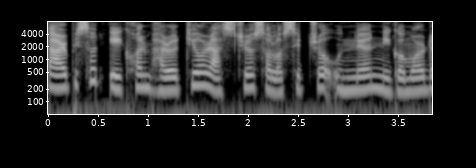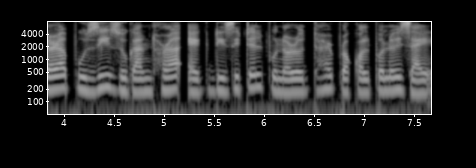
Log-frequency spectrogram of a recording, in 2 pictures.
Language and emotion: Assamese, neutral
